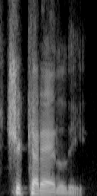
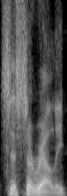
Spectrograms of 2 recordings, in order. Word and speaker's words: Ciccarelli: It's just that in North America, people still call Dino Ciccarelli Cicarelli. Well, his name was Ciccarelli, but they call it Cicarelli because they Americanized it, and it's easier.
